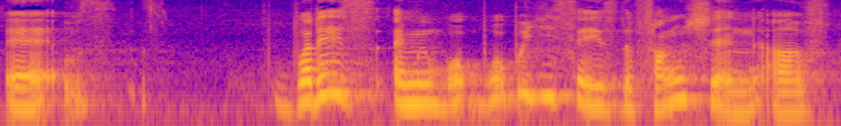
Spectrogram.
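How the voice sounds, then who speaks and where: A woman's voice: fairly high pitch, lively intonation, normal speed, gravelly, darkish tone, slightly rough. A woman interviewing a poet, asking careful questions with hesitant phrasing and many fillers. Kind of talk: conversational interview.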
